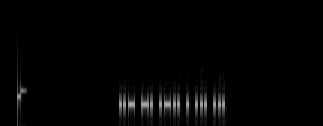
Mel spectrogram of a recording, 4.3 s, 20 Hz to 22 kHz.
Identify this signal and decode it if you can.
Morse code, heard as a keyed tone, about 38 wpm, 700 Hz. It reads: UNLESS
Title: Six Letter Words - 40wpm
